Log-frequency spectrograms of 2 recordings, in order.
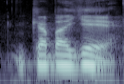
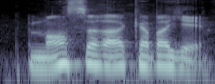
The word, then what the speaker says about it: Caballé: Montserrat Cabal. Nein. – Caballé. – Caballé. Bitte nochmal als Ganzes zum Reinschneiden. – Montserrat Caballé.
